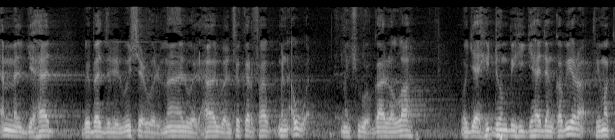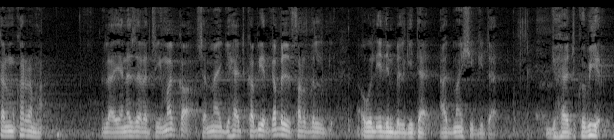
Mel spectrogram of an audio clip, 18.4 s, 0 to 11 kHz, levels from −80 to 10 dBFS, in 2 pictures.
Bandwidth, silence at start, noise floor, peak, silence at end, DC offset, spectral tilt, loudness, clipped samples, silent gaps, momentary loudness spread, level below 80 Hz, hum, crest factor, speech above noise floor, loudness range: 9.6 kHz; 0 s; -39 dBFS; 0 dBFS; 0 s; under 0.1%; -7 dB/octave; -17 LUFS; under 0.1%; none; 14 LU; -40 dBFS; none; 16 dB; 23 dB; 3 LU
